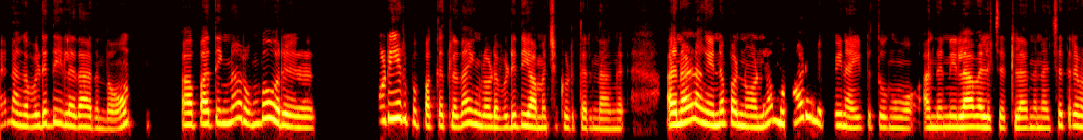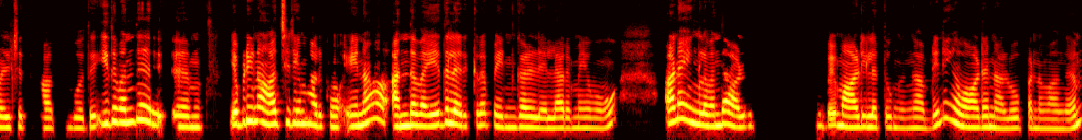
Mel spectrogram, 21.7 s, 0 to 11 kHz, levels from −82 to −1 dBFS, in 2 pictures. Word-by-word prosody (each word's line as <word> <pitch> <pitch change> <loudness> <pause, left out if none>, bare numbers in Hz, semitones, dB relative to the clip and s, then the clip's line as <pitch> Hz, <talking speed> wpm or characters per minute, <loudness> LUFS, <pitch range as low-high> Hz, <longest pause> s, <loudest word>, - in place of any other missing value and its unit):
நாங்க 245 -3 -1
விடுதியில 260 0 -1
தான் 225 -1 +2
இருந்தோம். 185 +2 -4 0.6
அ - - +4
பார்த்தீங்கன்னா, 285 +6 +1
ரொம்ப 270 +6 -2
ஒரு 250 -4 +4 0.9
குடியிருப்பு 370 -3 +3
பக்கத்தில 230 -1 -3
தான் 285 +2 0
எங்களோட 225 -4 +1
விடுதி 235 +2 -1
அமைச்சு 210 +2 -6
குடுத்துருந்தாங்க. 195 -3 -7 0.5
அதனால 285 +5 +7
நாங்க 285 -5 +2
என்ன 275 - +3
பண்ணுவோன்னா, 235 +2 +1
மாடியில 370 0 -1
போய் 245 -1 -1
நைட்டு 210 +1 -6
தூங்குவோம். 205 -2 -5
அந்த 215 0 -1
நிலா 220 +1 +5
வெளிச்சதுல, 210 -1 -1
அந்த 210 0 -6
நட்சத்திர 240 +4 -2
வெளிச்சத்த 210 +1 -4
பார்க்கும்போது. 200 +1 -7 0.2
இது 320 +2 +3
வந்து 335 +4 +3 0.4
அம் 220 0 0 0.4
எப்படின்னா 330 +3 +4
ஆச்சரியமா 280 -1 +1
இருக்கும். 220 -2 -3
ஏன்னா 275 +7 +3 0.3
அந்த 240 +2 +6
வயதல 255 +3 +4
இருக்கிற 250 +3 -4
பெண்கள் 215 -1 0
எல்லாருமேவும் 200 +3 -4 0.6
ஆனா 330 +5 +5
எங்கள 265 -4 +4
வந்து 260 +4 +4
அழு 220 +1 -2 0.7
இங்க 240 - -9
போய் 255 -1 +2
மாடியில 220 0 +2
தூங்குங்க 205 -1 -7
அப்டின்னு 250 - -4
எங்க 300 - +3
வார்டன் 215 0 0
அலோ 190 +1 -5
பண்ணுவாங்க. 190 -2 -7
225 Hz, 150 wpm, -21 LUFS, 210-270 Hz, 0.9 s, அதனால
